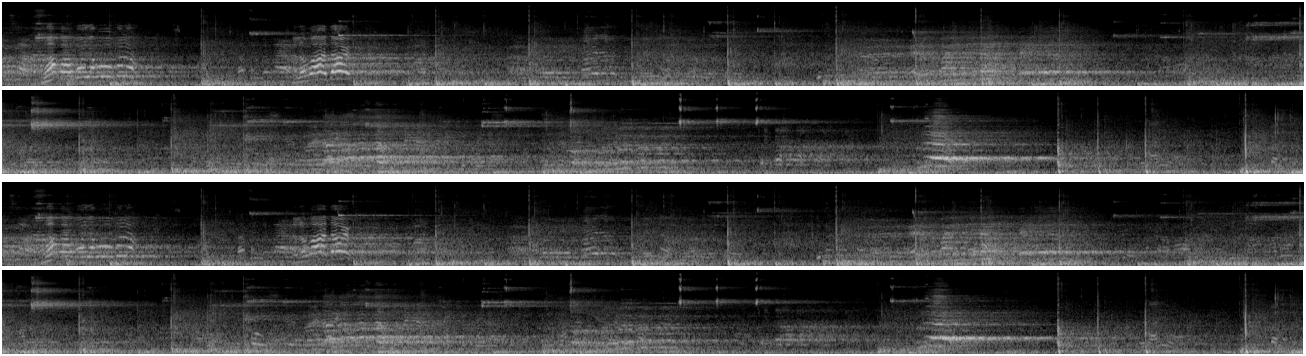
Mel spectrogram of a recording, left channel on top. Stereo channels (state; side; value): normal; both; correlation 0.57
